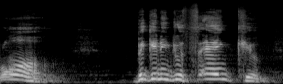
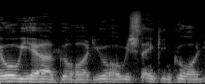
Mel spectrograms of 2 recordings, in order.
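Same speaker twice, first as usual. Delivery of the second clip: mild mockery; 7 semitones lower, 4 dB quieter than usual. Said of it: "people make fun of us".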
